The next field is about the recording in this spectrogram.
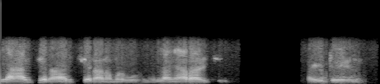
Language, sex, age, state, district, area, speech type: Malayalam, male, 60+, Kerala, Kottayam, urban, conversation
